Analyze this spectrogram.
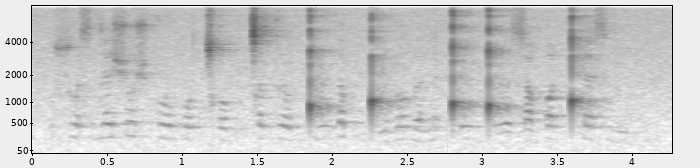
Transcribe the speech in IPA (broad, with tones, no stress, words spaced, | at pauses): sʷɐ˦˨sdɛ˦ ʃo˦ʃko˧po˨˦ǀʰo˨˦p ǀə˦kə˦˨ʊ̯ ɡ͡ǃo˦θɐ˦p ǃʼi˨ðo˦ ðə˨ nə˦ǃʼo˦vɡ͡ǃo˨ə̯sɐ˧ qʷɐ˦ǃʰɛ˦svi˨p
